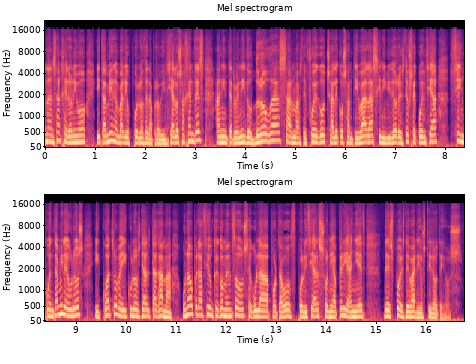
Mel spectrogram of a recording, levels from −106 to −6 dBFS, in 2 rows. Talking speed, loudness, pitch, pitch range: 165 wpm, -16 LUFS, 190 Hz, 170-215 Hz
